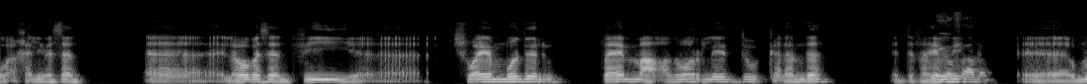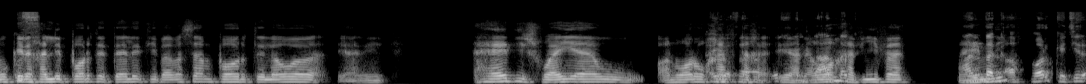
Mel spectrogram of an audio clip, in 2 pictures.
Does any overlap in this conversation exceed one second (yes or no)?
yes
